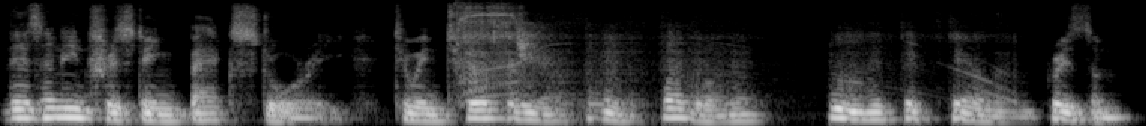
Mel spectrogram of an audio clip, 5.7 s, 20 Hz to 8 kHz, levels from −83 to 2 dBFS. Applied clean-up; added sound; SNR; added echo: neural mask model DeepFilterNet 3.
